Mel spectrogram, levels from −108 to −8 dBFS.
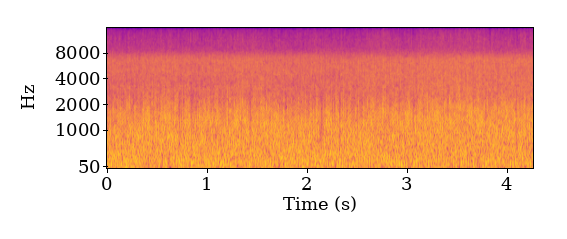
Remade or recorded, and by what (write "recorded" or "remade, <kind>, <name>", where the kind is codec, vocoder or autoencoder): remade, vocoder, Vocos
